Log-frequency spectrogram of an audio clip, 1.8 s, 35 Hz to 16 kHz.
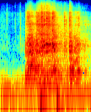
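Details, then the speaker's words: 1985 Honda Fourtrax 250 ATV after rear end rebuild with new drive shaft, new fuel line, fuel filter and new battery; electric start previously not working; starter spins engine briskly for about a second, steady whir, no grinding or clicking; normal starter cranking. "Glad the electric start was working. Wasn't working when I was trying to kick it or uh jump it."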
